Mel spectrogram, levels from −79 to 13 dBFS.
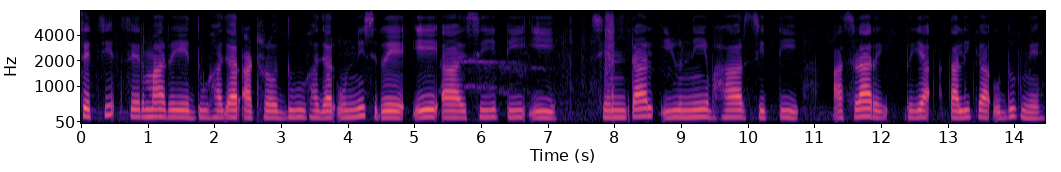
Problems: background sounds at intervals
